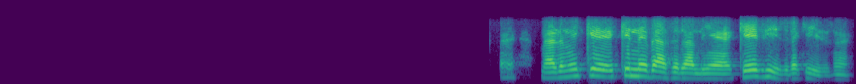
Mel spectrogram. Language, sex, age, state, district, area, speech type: Dogri, male, 45-60, Jammu and Kashmir, Udhampur, rural, conversation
